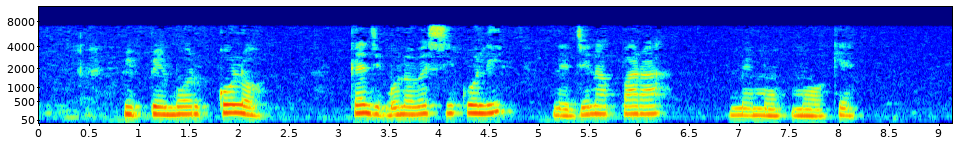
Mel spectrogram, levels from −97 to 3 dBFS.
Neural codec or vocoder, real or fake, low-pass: none; real; 7.2 kHz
